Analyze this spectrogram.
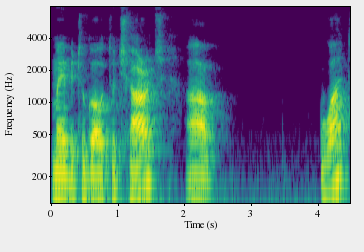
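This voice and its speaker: In a Russian accent, a man speaks at a very slow pace with audible room echo. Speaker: witch and tarot reader. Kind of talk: video monologue. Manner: halting, many fillers.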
